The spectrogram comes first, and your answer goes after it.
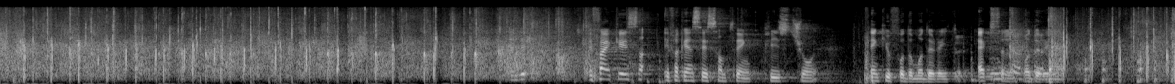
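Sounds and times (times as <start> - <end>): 
audience applause: 0.0 - 6.3, 10.0 - 11.7
speech: 6.0 - 10.9.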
